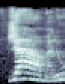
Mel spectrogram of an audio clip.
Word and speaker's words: جاملوا: Remember this alif at the ending, we don't pronounce it with them. جاملوا is just a symbol of plural.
